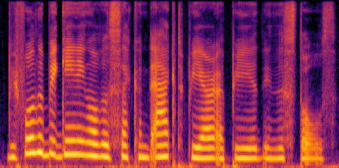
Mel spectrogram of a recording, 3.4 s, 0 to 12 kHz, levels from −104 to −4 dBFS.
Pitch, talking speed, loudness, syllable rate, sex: 230 Hz, 210 wpm, -17 LUFS, 6.2 syllables/s, female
